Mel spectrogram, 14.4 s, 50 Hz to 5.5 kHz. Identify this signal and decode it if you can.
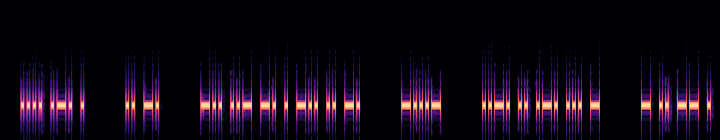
Morse code, heard as a keyed tone, about 20 wpm, 700 Hz. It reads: HRE IN DUNEDIN <BT> FIRST TIME
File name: UK MASTER QSOs TRAINING / 20WPM / UK MASTER QSOs 0031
